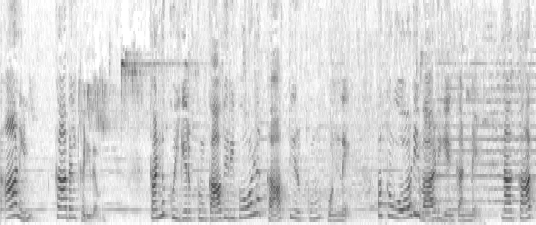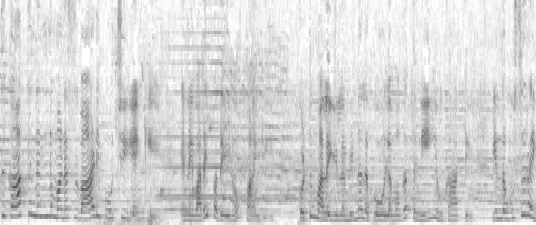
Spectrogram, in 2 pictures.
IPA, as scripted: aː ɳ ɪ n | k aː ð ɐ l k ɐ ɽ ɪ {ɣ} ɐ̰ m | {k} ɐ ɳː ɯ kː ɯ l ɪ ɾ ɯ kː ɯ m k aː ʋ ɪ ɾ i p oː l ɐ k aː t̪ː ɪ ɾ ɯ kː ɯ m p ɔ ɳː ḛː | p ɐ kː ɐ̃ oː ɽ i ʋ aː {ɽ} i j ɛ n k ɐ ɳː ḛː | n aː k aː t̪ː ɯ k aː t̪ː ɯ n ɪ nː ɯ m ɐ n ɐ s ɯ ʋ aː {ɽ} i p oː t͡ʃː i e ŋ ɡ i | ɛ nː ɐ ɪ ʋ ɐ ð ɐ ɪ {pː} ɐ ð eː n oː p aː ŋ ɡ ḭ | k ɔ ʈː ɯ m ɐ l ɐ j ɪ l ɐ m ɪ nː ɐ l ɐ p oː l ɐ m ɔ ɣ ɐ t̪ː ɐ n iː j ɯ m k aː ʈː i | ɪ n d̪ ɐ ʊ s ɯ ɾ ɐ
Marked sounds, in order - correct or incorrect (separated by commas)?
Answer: incorrect, correct, correct, correct, correct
